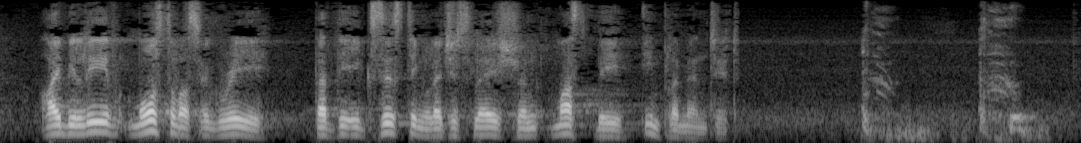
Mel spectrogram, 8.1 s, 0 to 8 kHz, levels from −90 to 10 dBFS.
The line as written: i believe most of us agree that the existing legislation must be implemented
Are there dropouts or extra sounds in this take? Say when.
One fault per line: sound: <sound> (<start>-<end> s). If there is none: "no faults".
sound: cough (6.4-8.0 s)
